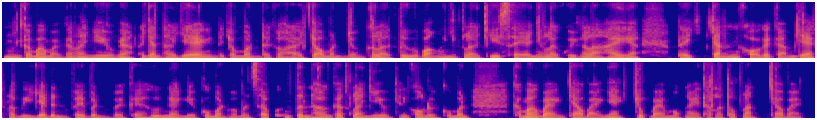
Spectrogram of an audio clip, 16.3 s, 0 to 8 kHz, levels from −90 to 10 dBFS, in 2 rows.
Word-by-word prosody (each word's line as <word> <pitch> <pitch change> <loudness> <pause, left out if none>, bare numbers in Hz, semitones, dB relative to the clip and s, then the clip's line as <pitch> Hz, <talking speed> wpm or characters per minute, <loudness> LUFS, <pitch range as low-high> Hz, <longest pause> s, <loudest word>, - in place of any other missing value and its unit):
Ừm, 130 -3 -1
cảm 110 +3 +2
ơn 120 -2 +4
bạn 90 -3 -4
rất 110 - -1
là 120 - +3
nhiều 105 -3 0
nha 110 +1 +2
đã - - -19
dành 110 -4 +3
thời 95 -1 -2
gian 105 0 +5
để 100 - -7
cho 100 - 0
mình 100 -3 -1
để 95 0 -3
có 105 -2 -2
thể 95 -1 -1
cho 110 -2 +5
mình 100 -2 -2
những 90 -2 -4
cái 115 - +1
lời 100 -5 +1
tư 105 -1 +1
vấn, 105 +1 +4
những 130 -1 -5
cái 115 - +1
lời 100 - -1
chia 110 -1 +2
sẻ, 95 -4 +1
những 110 +3 -2
lời 95 -5 +1
khuyên 105 -1 -3
rất 125 - +1
là 105 -4 +2
hay 105 +1 +2
ha 110 -1 +2 0.4
để 100 +1 +1
tr - - -14 0.2
tránh 120 -1 +7 0.2
khỏi - - +1
cái 120 0 +3
cảm 95 +1 -1
giác 125 +1 +3
là 105 - 0
bị 95 -1 -4
gia 105 - +5
đình 95 -4 -2
phê 100 +1 +1
bình 95 -2 -4
về 90 - -4
cái 105 +6 -3
hướng 120 +2 +1
nghề 115 -7 +2
nghiệp 90 -2 -4
của 115 - -2
mình, 105 -4 0
và 95 - -5
mình 90 -2 -6
sẽ 105 +4 +1
vững 105 - -7
tin 115 -3 +3
hơn 105 0 +1
rất 130 +5 -1
là 100 - +5
nhiều 95 -1 -1
trên 105 +3 -6
con 105 0 -1
đường 95 -2 -1
của 100 - -5
mình. 105 -2 +1 0.5
Cảm 130 - +2
ơn 125 -2 +6
bạn, 90 -4 +3
chào 95 +1 +1
bạn 90 0 -3
nha. 110 +1 +2
Chúc 140 +1 +2
bạn 95 -1 -1
một 90 - -4
ngày 95 -2 -3
thật 95 +1 -4
là 90 - -4
tốt 115 - -4
lành. 105 -2 +1
Chào 95 -1 0
bạn. 90 -1 -6
105 Hz, 320 wpm, -26 LUFS, 95-110 Hz, 0.5 s, tránh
